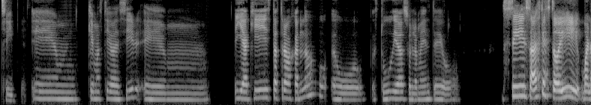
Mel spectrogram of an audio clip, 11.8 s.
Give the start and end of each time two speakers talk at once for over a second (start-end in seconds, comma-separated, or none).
none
